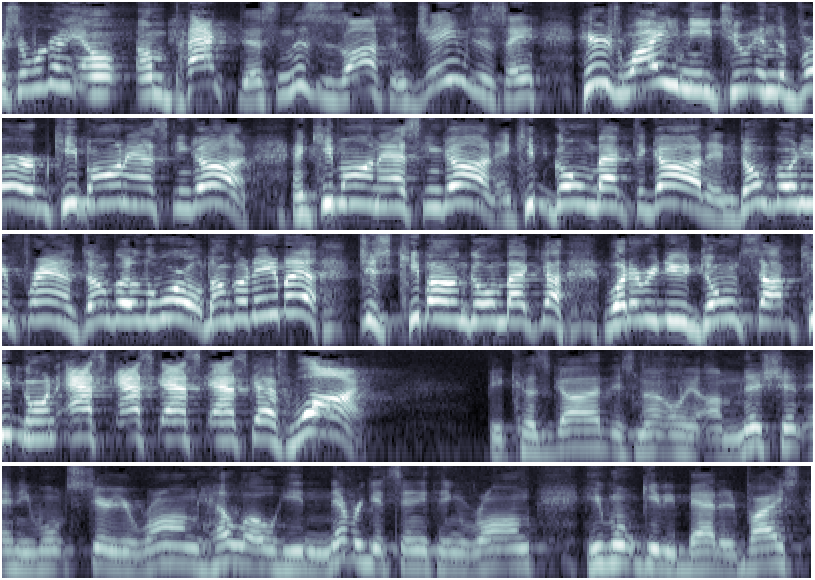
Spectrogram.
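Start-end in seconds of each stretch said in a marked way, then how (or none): 2.9-14.0 high, loud, emphatic preacher; full-force preaching. Real, not acted. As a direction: drive every point home at raised pitch.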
